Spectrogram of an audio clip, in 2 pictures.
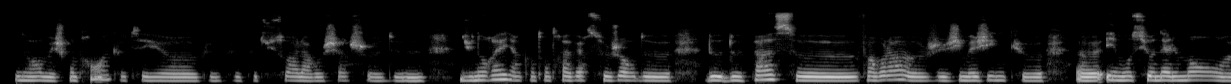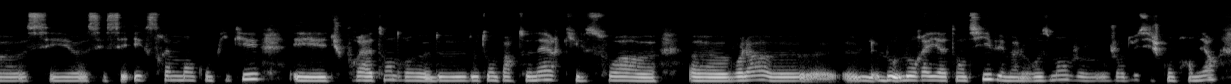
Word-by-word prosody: Non, 185 -1 -2
mais 175 -1 -1
je - - -3
comprends, 120 -11 -4
hein, - - -7
que 180 - -13
tu 180 0 -9
aies, 175 0 -3
heu, 165 -1 -1
que 175 - -10
que 170 +1 -14
que 175 +1 -13
tu - - -14
sois 185 -2 -7
à - - -3
la 175 -1 -2
recherche 170 +2 -3
de 165 0 -4 0.3
d'une 180 +1 -1
oreille, 220 +3 +1
hein. 185 -3 -7
Quand 180 0 -9
on - - -5
traverse 190 +1 -5
ce 190 - -2
genre 185 -1 -2
de 175 -1 +1 0.4
de 185 0 +5
de 185 +3 0
passe 220 +4 0
heu, 175 -1 +7
enfin, 185 +2 -5
voilà, 205 +2 -2
heu, 175 -1 +1
je 175 0 -4
j'imagine 180 +2 -1
que, 170 -1 -4 0.3
heu, 170 0 +6
émotionnellement, 190 -1 0
heu, 170 0 -2
c'est, 170 -1 -1
heu, 170 - 0
c'est - - -5
c'est 365 -4 -1
extrêmement 195 -1 -3
compliqué 235 +7 -1 0.3
et 170 -1 +6
tu - - -5
pourrais 190 -1 -2
attendre 180 -2 0
de 175 +1 +2
de 180 - +4
ton 180 0 -2
partenaire 185 +3 -2
qu'il 175 -2 -5
soit, 180 -1 -1
heu 160 0 +3 0.4
heu, 165 -1 +6
voilà, 190 +4 +1
heu 170 -1 +1
heu, - - +1
l' - - +3
l'o 180 -2 +7
l'oreille 190 0 +4
attentive. 180 +6 +1
Et 195 - +2
malheureusement, 175 +5 -2
je 185 -2 -8
aujourd'hui, 170 +3 -8
si - - -3
je - - 0
comprends 175 0 -5
bien, 195 +4 -3
180 Hz, 180 wpm, -24 LUFS, 170-190 Hz, 0.4 s, heu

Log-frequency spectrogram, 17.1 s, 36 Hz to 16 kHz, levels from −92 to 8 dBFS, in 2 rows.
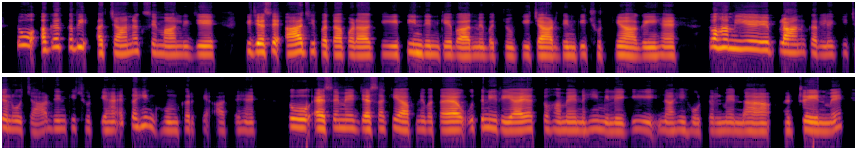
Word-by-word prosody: तो 400 0 0
अगर 310 +1 +1
कभी 340 +1 +1
अचानक 210 +3 -1
से 215 - -8
मान 185 -2 -1
लीजिए 185 +1 0 0.3
कि 235 - -6
जैसे 230 +1 +7 0.2
आज 230 0 +9
ही - - -5
पता 185 -2 +2
पड़ा 175 -1 +4
की 185 +1 -5
3 220 -2 -1
दिन 190 -2 -4
के 180 0 -3
बाद 160 0 +5
में 170 -1 -5
बच्चों 165 +1 -9
की 175 +2 -8
4 165 -1 +6
दिन 170 +1 -5
की 180 - -7
छुट्टियाँ 175 -1 +1
आ - - 0
गई 165 +1 -1
हैं 175 -1 +1 0.3
तो 345 - +7
हम 325 -2 +5
ये 285 -3 +4
प्लान 220 -2 +6
कर 200 -2 -6
ले 185 +1 -8
की 205 +4 -24
चलो 195 -4 -6
4 165 0 -15
दिन 195 0 -13
की 205 - -20
छुट्टियाँ 180 -3 -12
हैं - - -13
कहीं 240 +2 -6
घूम 170 -2 -11
करके 190 +2 -15
आते 165 +1 -18
हैं 170 -1 -11 0.3
तो 220 -3 +1
ऐसे 210 +2 -2
में 205 -1 -5
जैसा 195 +1 0
कि 205 +2 -8
आपने 180 +1 -8
बताया 180 0 +3
उतनी 205 +3 -8
रियायत 175 +1 +1
तो 190 - -11
हमें 170 -1 -6
नहीं 180 +3 -11
मिलेगी 165 +1 -9
ना 160 - -6
ही 170 +1 -11
होटल 160 0 -15
में, 165 0 -8
ना 160 -1 -2 0.3
ट्रेन 165 -3 +1
में। 180 +8 -4
185 Hz, 230 wpm, -22 LUFS, 170-210 Hz, 0.3 s, आज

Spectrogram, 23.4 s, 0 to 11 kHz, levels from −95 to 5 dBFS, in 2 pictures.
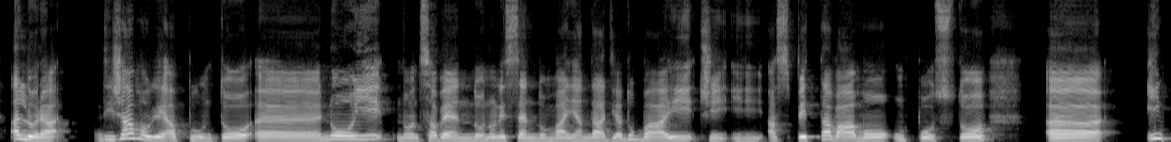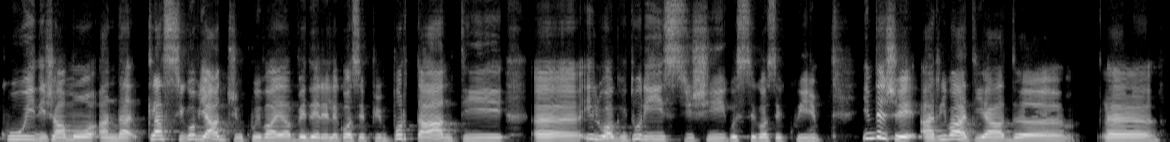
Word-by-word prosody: Allora, 245 -7 +6 0.4
diciamo 285 +7 -1
che, 225 -2 +3
appunto, 210 -2 -1
ehm, 200 -1 0
noi, 270 +1 +1
non 205 +1 -4
sapendo, 200 -1 -1
non 220 +3 -2
essendo 220 -3 -2
mai 205 -1 -2
andati 200 +1 -2
a 200 - +1
Dubai, 220 -2 -1
ci 220 -3 -6 0.3
i - - -12
aspettavamo 215 - +1
un 220 +1 -7
posto, 210 +4 0 0.6
ehm, 220 -3 +4 0.5
in 320 0 -2
cui, 255 -3 -2
diciamo, 225 0 +1
anda 220 0 -1
classico 285 -1 0
viaggio 240 -3 +1
in 215 - -6
cui 220 +2 -3
vai 215 -1 +2
a 205 - +1
vedere 210 -1 +1
le 200 0 -2
cose 210 -1 -1
più 205 +1 -10
importanti, 215 -4 -1 0.3
ehm, 200 -2 +2
i 305 - -4
luoghi 235 -4 +1
turistici, 230 -5 -6
queste 220 +1 -1
cose 215 -1 -2
qui. 205 0 -7 0.4
Invece, 425 +6 +4
arrivati 240 - +2
ad, 210 -2 +1
ehm 200 +1 +1
215 Hz, 120 wpm, -23 LUFS, 205-235 Hz, 0.6 s, Allora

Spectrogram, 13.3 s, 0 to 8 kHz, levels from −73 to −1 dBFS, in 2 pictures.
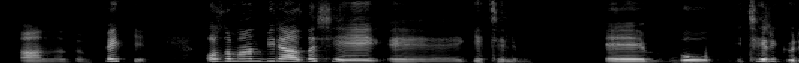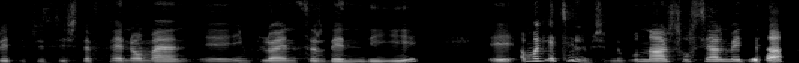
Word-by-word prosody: Anladım. 165 -2 -5
Peki, 265 - -1 0.5
o 260 - +2
zaman 290 0 -2
biraz 270 -5 +5
da 275 +2 +1
şeye, 205 -7 -1
eee, 150 -3 -9
geçelim, 160 -2 -13 0.6
eee, 165 -2 +4 0.2
bu 210 +2 +2 0.2
içerik 240 +1 0
üreticisi, 170 -3 -8
işte, 180 +1 -11
fenomen, 180 -2 -1 0.2
influencer 185 +1 -5
dendiği 160 - -5 0.6
Eee, 450 0 -3
ama 310 +2 +1
geçelim 230 - -6
şimdi 175 +1 -18
bunlar 215 -1 +5
sosyal 220 +1 0
medyada 225 -1 +7
185 Hz, 110 wpm, -30 LUFS, 165-230 Hz, 0.6 s, medyada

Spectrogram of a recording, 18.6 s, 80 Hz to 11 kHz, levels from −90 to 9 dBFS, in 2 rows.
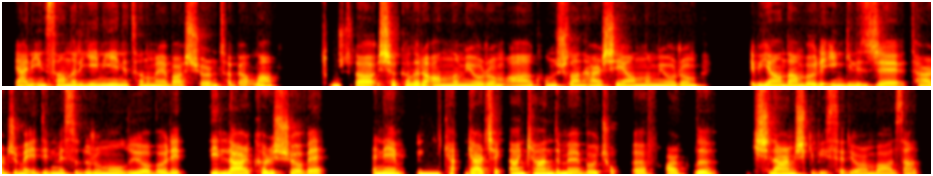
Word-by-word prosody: yani, 195 0 0
insanları 220 +1 +1
yeni 220 +2 +3
yeni 230 -2 +3
tanımaya 205 -3 -1
başlıyorum 195 0 -2
tabii 205 +6 -9
ama 220 - -3 0.5
sonuçta 225 0 0
şakaları 225 -1 +2
anlamıyorum, 215 -1 +1
aaa, 200 0 -1
konuşulan 205 +1 -1
her 210 +1 -1
şeyi 210 0 +2
anlamıyorum. 205 0 +2 0.5
E, 210 - -2
bir 210 - +2
yandan, 215 0 +2
böyle, 215 0 +1
İngilizce 205 -1 0
tercüme 205 -1 -1
edilmesi 200 0 -2
durumu 200 -1 +1
oluyor. 195 0 -1
Böyle, 205 +1 -1 0.3
diller 255 -1 +3
karışıyor 265 +2 0
ve, 320 +3 +1 0.5
hani, 235 0 +3
ımm, 220 0 +3
k 240 +2 -5
gerçekten 270 -1 +1
kendimi, 255 +2 +1
böyle, 235 0 -2
çok, 265 +2 -10 0.2
eee, 210 0 -1 0.2
farklı 210 +2 -1 0.3
kişilermiş 215 -1 +3
gibi 190 -2 -10
hissediyorum 185 0 -6
bazen. 185 - -5
210 Hz, 135 wpm, -21 LUFS, 200-230 Hz, 0.5 s, yeni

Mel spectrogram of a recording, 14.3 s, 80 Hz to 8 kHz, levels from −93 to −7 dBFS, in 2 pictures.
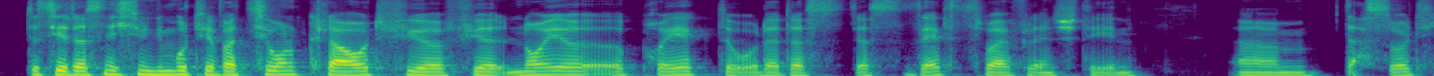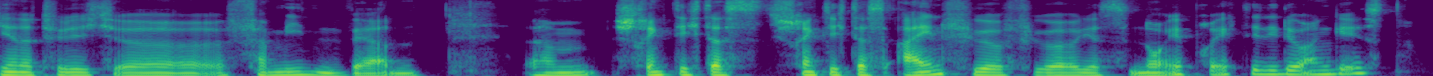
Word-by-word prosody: Dass 140 - +1
dir 150 - +8
das 145 -1 +5
nicht 150 -2 +3
i - - +6
die 140 - +6
Motivation 145 0 +4
klaut 135 -1 +6
für 130 -2 +3
für 125 -2 +1
neue 140 +2 +2
Projekte 140 +2 -1
oder 115 0 0
dass 120 0 -3
dass 120 0 -5
Selbstzweifel 125 -3 -1
entstehen. 110 0 -3 0.5
Ähm, 115 -1 -2
das - - -5
sollte 125 +1 -2
hier 130 -1 0
natürlich, 120 0 -3
äh, 110 -1 -3
vermieden 120 -2 -4
werden. 100 +1 -4 0.5
Ähm, 115 +2 -4
schränkt 130 +2 -1
dich 130 -2 -1
das 120 -2 -2
schränkt 130 -2 -2
dich 125 - -2
das 120 -3 -3
ein 125 +8 +1
für 125 -7 -2
für 115 -1 -3
jetzt 110 +1 -5
neue 110 +8 -2
Projekte, 155 +1 -7
die 155 - -3
du 155 -1 -1
angehst? 180 +6 -5
125 Hz, 170 wpm, -24 LUFS, 115-140 Hz, 0.5 s, dir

